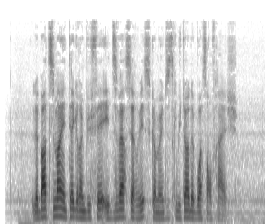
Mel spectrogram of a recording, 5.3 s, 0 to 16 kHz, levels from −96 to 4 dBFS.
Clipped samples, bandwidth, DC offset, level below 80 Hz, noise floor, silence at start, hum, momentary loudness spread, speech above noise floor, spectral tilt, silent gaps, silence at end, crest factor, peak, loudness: under 0.1%; 11.5 kHz; under 0.1%; -60 dBFS; -54 dBFS; 0.65 s; none; 14 LU; 29 dB; -5.5 dB/octave; none; 0.6 s; 20 dB; -6 dBFS; -26 LUFS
